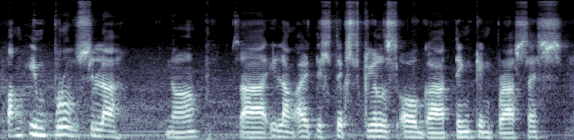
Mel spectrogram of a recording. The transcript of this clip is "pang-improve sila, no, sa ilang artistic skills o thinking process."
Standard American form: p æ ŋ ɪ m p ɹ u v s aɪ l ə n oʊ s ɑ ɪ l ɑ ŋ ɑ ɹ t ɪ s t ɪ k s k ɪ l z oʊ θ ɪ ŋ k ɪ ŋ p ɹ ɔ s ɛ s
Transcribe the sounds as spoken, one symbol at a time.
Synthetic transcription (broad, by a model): p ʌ ŋ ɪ m p ɹ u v s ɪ l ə n oʊ s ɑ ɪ l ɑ ŋ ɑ ɹ t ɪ s t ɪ k s k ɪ l s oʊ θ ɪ ŋ k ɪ ŋ p ɹ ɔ s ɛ s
